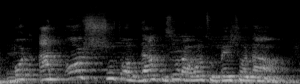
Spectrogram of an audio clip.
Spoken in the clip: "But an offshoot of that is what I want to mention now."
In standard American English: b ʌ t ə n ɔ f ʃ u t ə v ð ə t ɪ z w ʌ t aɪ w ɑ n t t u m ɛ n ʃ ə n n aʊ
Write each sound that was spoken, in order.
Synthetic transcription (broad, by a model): b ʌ t ə n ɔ ʃ u t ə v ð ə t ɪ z w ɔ t aɪ w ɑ n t t u m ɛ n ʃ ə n n aʊ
